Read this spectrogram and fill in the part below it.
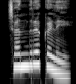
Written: ಚೆಂದ್ರಕಾಳಿ

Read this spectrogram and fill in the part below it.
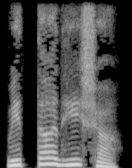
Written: ವಿತ್ತಾಧೀಶ

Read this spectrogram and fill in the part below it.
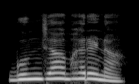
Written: ಗುಂಜಾಭರಣ

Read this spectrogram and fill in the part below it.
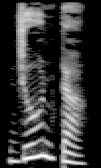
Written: ಝಿಂಟಿ

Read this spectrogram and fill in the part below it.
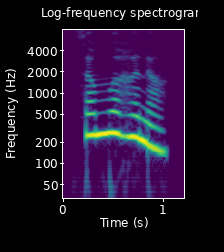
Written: ಸಂವಾಹನ

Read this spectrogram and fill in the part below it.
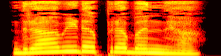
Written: ದ್ರಾವಿಡಪ್ರಬಂಧ

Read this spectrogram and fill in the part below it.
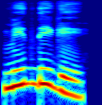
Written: ಮುದ್ದಿಗೆ

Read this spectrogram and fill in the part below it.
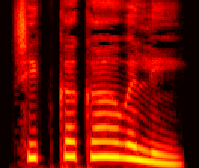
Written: ಚಿಕ್ಕಕವಲಿ

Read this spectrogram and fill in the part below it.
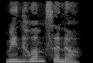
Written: ವಿಧ್ವಂಸನ

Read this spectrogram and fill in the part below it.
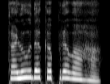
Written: ತಳೋದಕಪ್ರವಾಹ

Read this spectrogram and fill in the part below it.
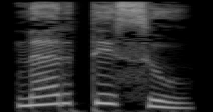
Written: ನಿರ್ದೆಸೆ

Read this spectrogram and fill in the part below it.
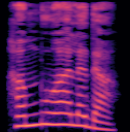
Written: ಹಂಬುಆಲದ

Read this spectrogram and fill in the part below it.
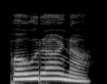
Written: ಪೌರಾಣ

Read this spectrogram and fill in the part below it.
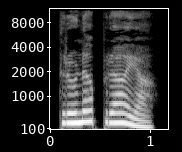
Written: ತೃಣಪ್ರಾಯ

